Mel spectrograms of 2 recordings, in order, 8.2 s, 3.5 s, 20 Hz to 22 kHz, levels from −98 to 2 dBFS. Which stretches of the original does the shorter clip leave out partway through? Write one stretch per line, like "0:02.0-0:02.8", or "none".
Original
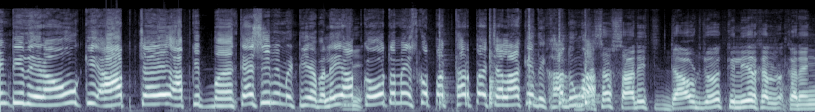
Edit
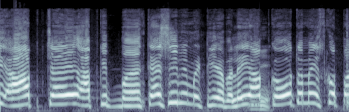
none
